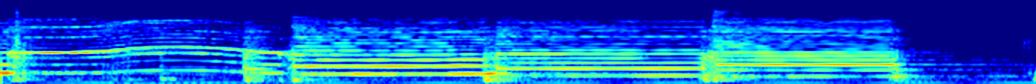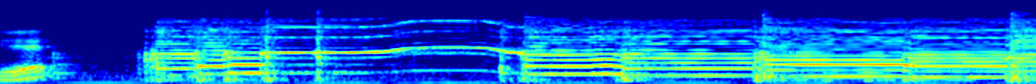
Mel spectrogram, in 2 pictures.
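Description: Electric guitar playing a slow lead lick in B minor pentatonic twice: picked notes, a high string bend that rises and falls back, then held notes. Between the two runs there is a short pause with a brief rising string noise.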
